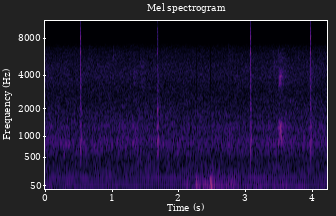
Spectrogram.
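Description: Four faint, sharp computer mouse clicks, spaced about a second apart, over a low steady hum.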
